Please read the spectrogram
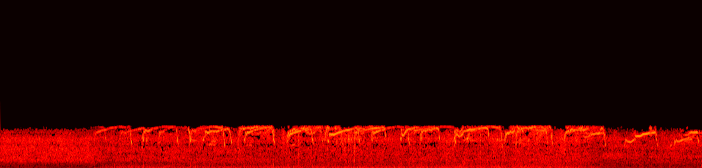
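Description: Bald eagle chattering: a long run of high, piping notes, several a second, starting about two seconds in and thinning out near the end, over a steady hiss from the camera microphone.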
